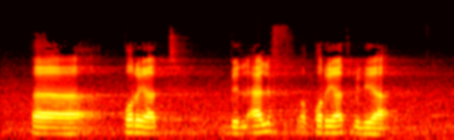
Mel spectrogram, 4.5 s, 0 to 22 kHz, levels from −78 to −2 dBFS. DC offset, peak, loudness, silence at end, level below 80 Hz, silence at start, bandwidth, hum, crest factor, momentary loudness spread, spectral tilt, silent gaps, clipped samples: under 0.1%; 0 dBFS; -18 LUFS; 0 s; -54 dBFS; 0 s; 11.5 kHz; none; 20 dB; 21 LU; -4.5 dB/octave; none; under 0.1%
